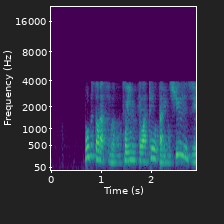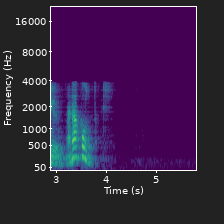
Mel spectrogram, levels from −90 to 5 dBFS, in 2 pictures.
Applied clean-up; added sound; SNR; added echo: neural mask model DeepFilterNet 3.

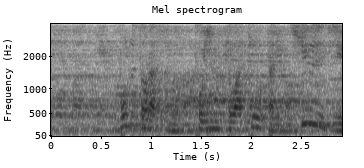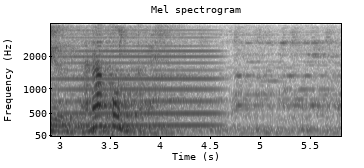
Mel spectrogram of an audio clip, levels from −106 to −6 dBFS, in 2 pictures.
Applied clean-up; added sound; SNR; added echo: none; Bowed string instrument; 9 dB; reverberation time 1.4 s.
